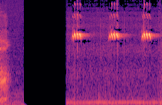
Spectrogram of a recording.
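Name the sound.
cricket chirping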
